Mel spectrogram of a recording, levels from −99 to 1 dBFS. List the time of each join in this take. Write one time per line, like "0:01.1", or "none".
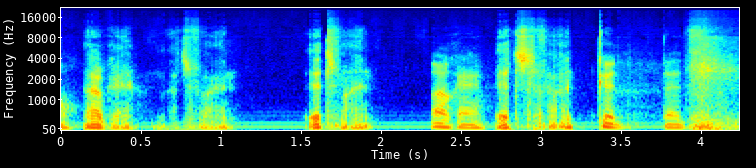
0:03.0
